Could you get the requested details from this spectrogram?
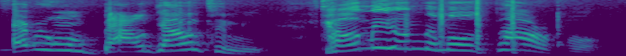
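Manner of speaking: high-pitched, hammed-up power trip; gloating command. Tongue ordering the body parts to bow, gloating command.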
